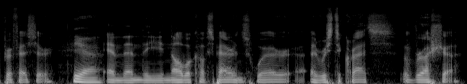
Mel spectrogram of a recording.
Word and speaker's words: Nabokov: How would you pronounce it in English? I think it's Nabokov. Nabokov.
